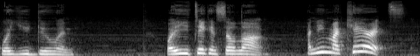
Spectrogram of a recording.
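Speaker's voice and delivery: talking horse character voice. Voicing the horse as it waits for carrots: voicing a horse. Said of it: "My horse is like".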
